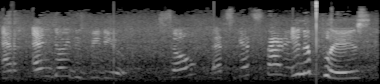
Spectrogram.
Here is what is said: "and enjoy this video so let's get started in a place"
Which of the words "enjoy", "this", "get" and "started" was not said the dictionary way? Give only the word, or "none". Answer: this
